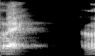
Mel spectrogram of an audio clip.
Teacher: जब इस वर्ण को बोलते हैं तो जीभ में क्या होती है कंपन उत्पन्न होती है इसलिए इसको क्या कहते हैं परं कंपित कहते हैं उसको क्या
